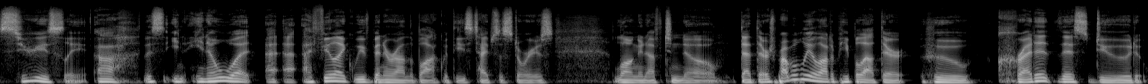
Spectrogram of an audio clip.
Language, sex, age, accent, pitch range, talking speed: English, male, 20-39, American, 95-135 Hz, 200 wpm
